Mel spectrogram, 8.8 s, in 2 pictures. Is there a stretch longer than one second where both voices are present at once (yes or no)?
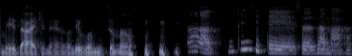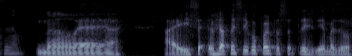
no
